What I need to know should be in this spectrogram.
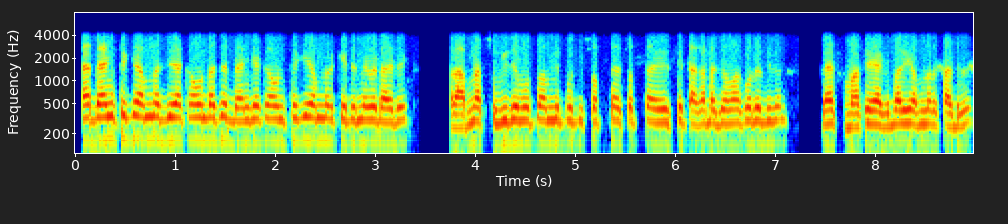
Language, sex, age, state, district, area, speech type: Bengali, male, 30-45, West Bengal, North 24 Parganas, rural, conversation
